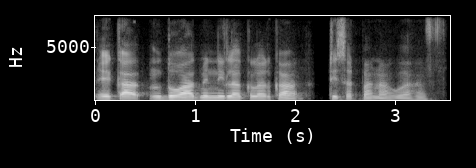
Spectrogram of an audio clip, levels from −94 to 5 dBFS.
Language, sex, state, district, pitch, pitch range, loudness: Hindi, male, Jharkhand, Palamu, 130 Hz, 125-135 Hz, -20 LUFS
